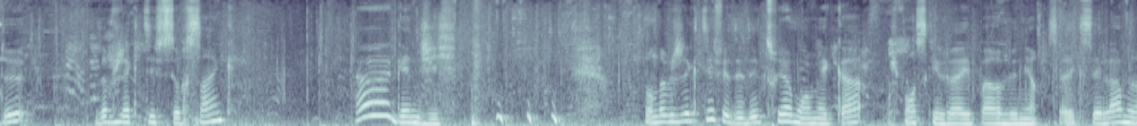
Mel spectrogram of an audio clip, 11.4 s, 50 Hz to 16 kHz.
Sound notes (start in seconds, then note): 4.4 laughs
